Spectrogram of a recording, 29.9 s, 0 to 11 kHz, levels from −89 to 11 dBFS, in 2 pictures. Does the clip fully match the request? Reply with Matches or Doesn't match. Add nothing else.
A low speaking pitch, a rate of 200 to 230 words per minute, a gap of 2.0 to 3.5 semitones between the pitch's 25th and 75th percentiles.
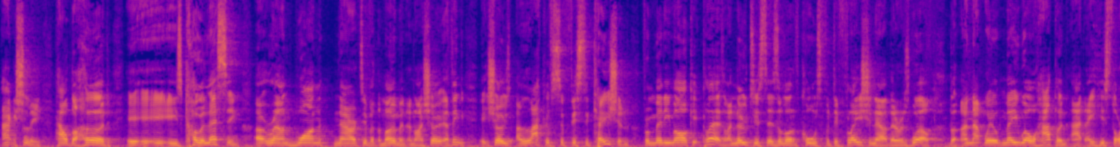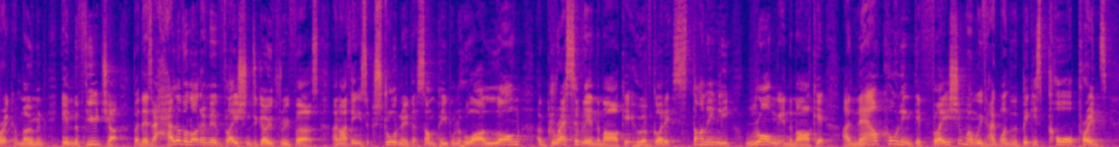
Doesn't match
